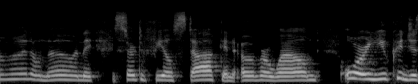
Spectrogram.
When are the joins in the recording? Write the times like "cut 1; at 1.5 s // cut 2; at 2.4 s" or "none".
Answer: cut 1; at 1.0 s // cut 2; at 3.4 s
